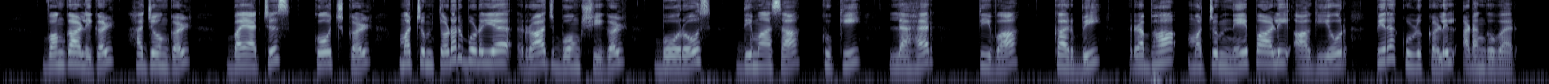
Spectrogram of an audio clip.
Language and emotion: Tamil, neutral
